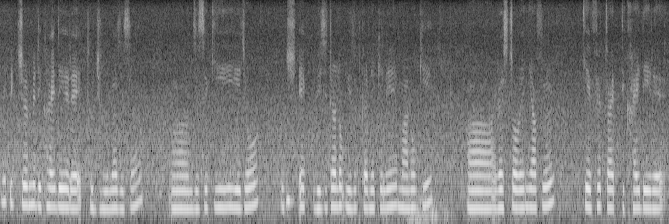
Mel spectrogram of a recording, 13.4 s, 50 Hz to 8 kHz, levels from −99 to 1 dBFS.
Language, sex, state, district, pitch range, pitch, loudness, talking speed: Hindi, female, Arunachal Pradesh, Papum Pare, 195-210 Hz, 200 Hz, -15 LUFS, 150 wpm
